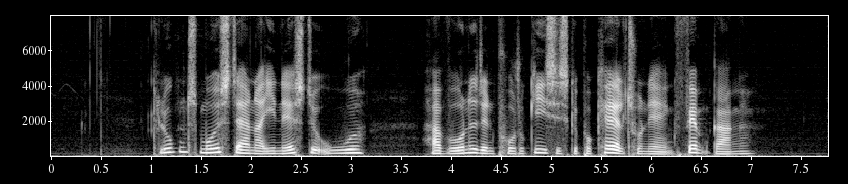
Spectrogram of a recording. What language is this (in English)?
Danish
